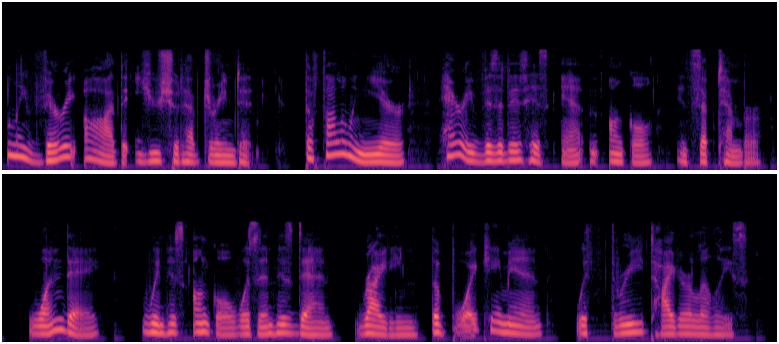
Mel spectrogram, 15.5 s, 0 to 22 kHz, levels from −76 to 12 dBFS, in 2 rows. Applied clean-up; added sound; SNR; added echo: none; none; none; none.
